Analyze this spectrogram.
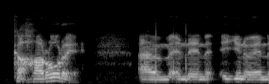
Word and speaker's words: Karori: gosh, I need to start pronouncing Porirua as Parirua or Karori as Kaharore.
